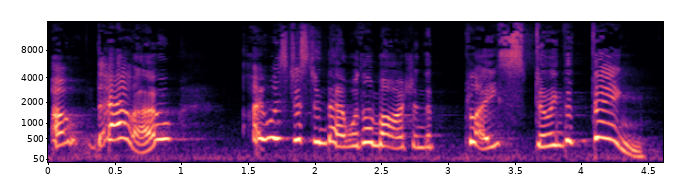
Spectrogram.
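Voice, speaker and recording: A man voicing a small, awkward young female pony, anxious and squeaky, in a storybook reading. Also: big pitch swings, moderate pace, heavily acted. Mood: panicked. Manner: squeaky, hesitant, blurting. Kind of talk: audiobook character voice.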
